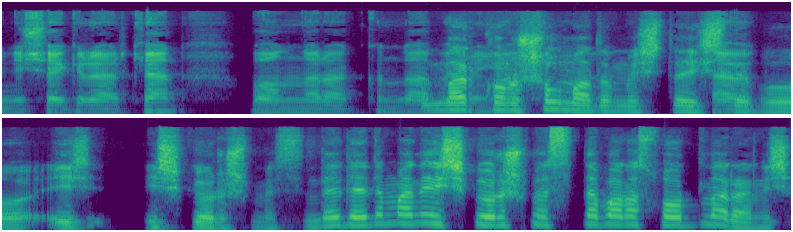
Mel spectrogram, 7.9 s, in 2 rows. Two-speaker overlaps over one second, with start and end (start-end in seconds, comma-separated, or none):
2.1-3.8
